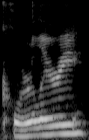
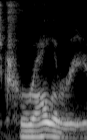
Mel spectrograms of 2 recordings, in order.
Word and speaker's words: corollary: person say the word, we pronounce it corollary in the US, and Simon on Cracking the Crypto says corollary, and I was like, what the fuck is he saying?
